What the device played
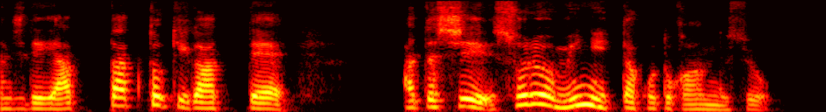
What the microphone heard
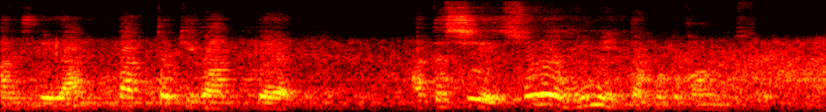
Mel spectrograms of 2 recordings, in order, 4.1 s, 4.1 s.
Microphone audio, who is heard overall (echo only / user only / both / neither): echo only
